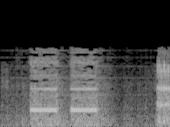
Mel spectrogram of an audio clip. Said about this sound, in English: I keep hearing the signal. I don't know if that's an emergency. That's my phone just trying to ring her in Ireland.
